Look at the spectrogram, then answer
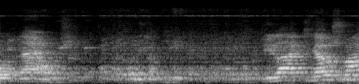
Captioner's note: static playback transmitting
